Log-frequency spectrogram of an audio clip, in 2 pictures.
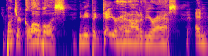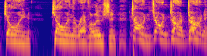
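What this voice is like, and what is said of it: Imitates another person's voice. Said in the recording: “how bad my Alex Jones or good my Alex Jones impersonation is”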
